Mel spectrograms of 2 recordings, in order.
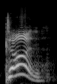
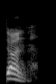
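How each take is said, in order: First: Louder, higher triumphant cry. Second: Said in the usual way. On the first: Real, not acted. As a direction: announce it like a victory. Finishing a step, triumphant.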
